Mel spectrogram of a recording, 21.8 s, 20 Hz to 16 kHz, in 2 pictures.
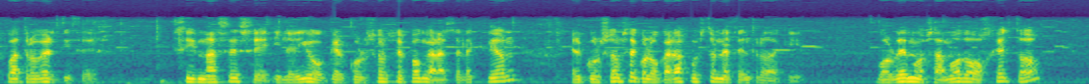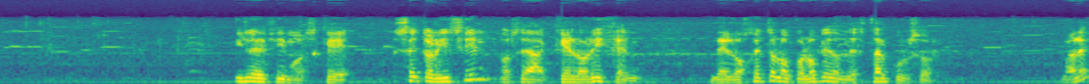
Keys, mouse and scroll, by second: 1.6 shift+s, 8.8-21.7 drag.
